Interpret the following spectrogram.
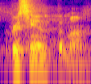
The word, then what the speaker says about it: chrysanthemum: Chrysanthemum, is that how it's pronounced? Chrysanthemum, yeah.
